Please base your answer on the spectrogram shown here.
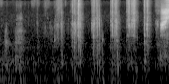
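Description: A deck of tarot cards being shuffled close up, with a series of quick riffling bursts in an irregular rhythm, ending in a louder final riffle, and no talking.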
